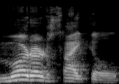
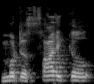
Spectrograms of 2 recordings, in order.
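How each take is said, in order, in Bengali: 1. এটা আমেরিকান অ্যাকসেন্টে বলা হয়েছে। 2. এটা ব্রিটিশ অ্যাকসেন্টে বলা হয়েছে। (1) "এটা যদি আমেরিকানরা পড়ে তো এইভাবে বলবে" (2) "ব্রিটিশ অ্যাকসেন্টে যদি পড়ি"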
